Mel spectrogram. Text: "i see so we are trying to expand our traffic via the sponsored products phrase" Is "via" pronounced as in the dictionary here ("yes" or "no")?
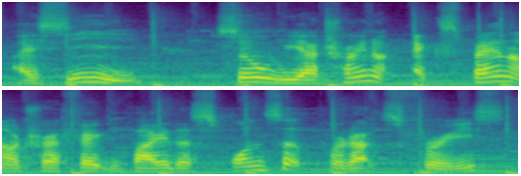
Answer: no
